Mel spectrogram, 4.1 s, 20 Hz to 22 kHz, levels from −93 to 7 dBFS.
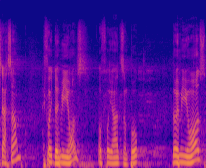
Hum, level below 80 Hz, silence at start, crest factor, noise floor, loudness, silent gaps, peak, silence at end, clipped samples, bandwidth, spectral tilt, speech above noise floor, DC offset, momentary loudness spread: none; -52 dBFS; 0 s; 18 dB; -53 dBFS; -27 LUFS; none; -10 dBFS; 0 s; under 0.1%; 12.5 kHz; -7 dB/octave; 28 dB; under 0.1%; 14 LU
